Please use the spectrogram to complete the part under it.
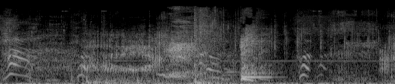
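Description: A creature snarls up close.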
